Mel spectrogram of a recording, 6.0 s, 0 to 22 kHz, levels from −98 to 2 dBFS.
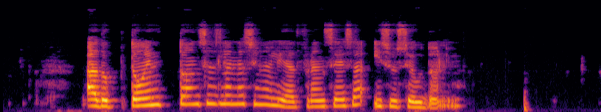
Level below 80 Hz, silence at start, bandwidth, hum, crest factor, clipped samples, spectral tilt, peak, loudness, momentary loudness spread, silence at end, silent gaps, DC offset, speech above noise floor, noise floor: -60 dBFS; 0.85 s; 9.4 kHz; none; 18 dB; under 0.1%; -5 dB/octave; -2 dBFS; -19 LUFS; 19 LU; 0.75 s; none; under 0.1%; 57 dB; -75 dBFS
